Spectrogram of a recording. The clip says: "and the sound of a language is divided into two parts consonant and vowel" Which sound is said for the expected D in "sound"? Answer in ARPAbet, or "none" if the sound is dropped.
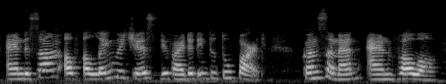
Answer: none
